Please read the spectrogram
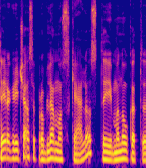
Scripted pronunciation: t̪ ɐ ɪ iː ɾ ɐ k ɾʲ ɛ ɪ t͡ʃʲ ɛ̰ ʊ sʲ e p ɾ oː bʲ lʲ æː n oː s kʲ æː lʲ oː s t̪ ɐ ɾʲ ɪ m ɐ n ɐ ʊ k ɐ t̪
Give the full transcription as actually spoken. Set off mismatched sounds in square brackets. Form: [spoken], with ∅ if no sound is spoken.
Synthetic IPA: t̪ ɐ ɪ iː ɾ ɐ [ɡ] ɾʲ ɛ ɪ t͡ʃʲ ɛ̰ ʊ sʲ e p ɾ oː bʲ lʲ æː [m] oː s kʲ æː lʲ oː s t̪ ɐ [∅] ɪ m ɐ n ɐ ʊ k ɐ t̪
